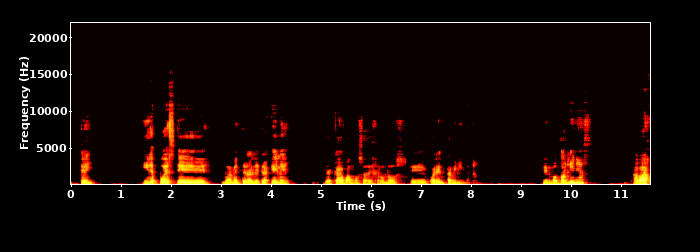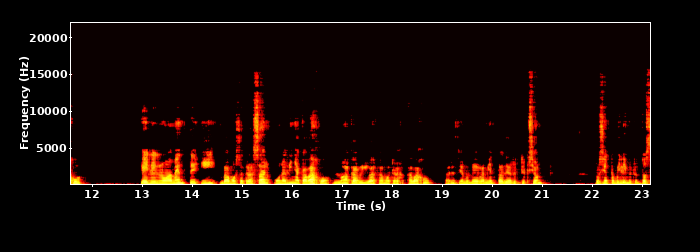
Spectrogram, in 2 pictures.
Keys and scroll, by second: 3.2 l, 7.0-8.0 typing, 8.0 Return, 13.1 l, 20.3 2, 20.7 0, 21.6 Return, 22.5 Escape.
